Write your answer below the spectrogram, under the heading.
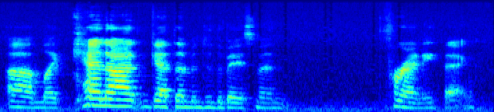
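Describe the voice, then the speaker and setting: A woman's voice: medium pitch, brisk, pushed and bright. A woman chatting casually and telling personal stories in a frank, sweary way. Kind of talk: casual chat and personal storytelling.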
